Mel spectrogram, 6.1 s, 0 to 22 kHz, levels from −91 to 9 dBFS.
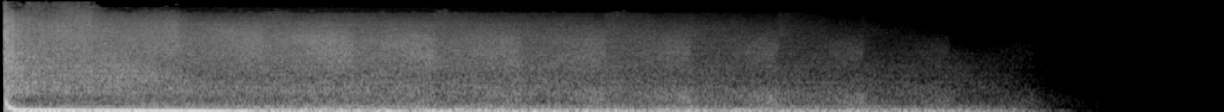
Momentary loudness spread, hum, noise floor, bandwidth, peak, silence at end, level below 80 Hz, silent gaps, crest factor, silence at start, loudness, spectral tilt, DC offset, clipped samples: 21 LU; none; -54 dBFS; 17 kHz; -4 dBFS; 1.15 s; -18 dBFS; none; 14 dB; 0.05 s; -18 LUFS; -4.5 dB/octave; under 0.1%; under 0.1%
